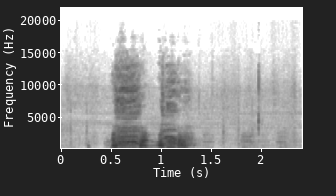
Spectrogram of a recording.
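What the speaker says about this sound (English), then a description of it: "Lots of dogs." Two quick, close barks from a dog at a dysfunctional vet with many dogs, sharp and loud against a quiet background.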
